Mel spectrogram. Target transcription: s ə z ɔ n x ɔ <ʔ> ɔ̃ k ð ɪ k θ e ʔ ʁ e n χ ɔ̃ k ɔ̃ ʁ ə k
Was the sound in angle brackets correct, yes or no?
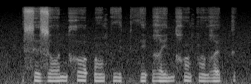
yes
